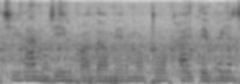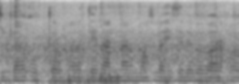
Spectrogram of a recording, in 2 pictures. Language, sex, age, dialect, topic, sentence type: Bengali, male, 18-24, Western, agriculture, statement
